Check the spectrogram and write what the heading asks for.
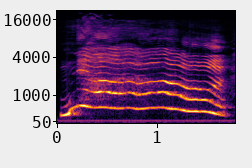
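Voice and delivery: long, high, wailing mock scream; yell. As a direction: drag it out in a dramatic high-pitched cry. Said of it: "I think she yells".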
